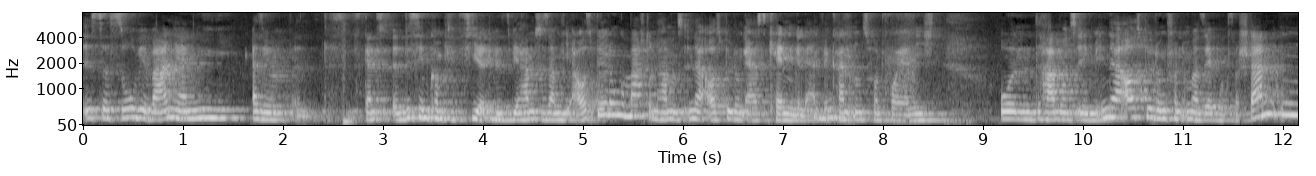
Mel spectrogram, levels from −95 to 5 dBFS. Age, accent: 20-39, German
